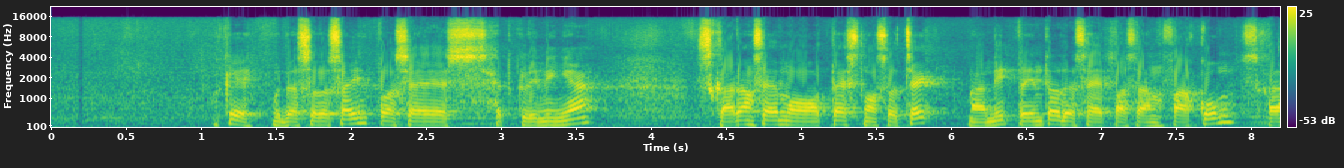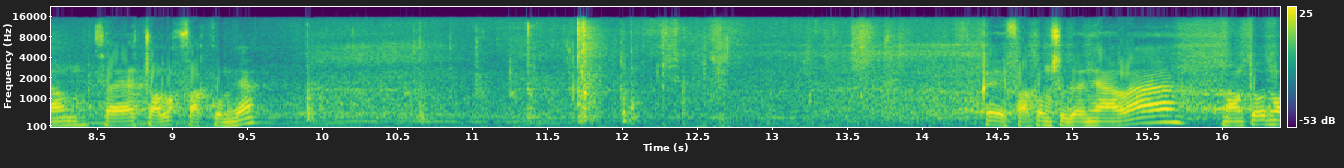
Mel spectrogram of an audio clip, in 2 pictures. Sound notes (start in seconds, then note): 3.6 inhale; 9.6 switching vacuum on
